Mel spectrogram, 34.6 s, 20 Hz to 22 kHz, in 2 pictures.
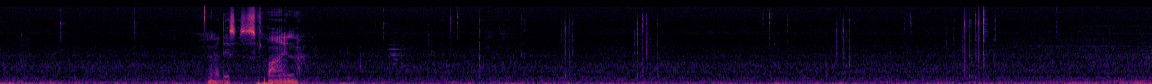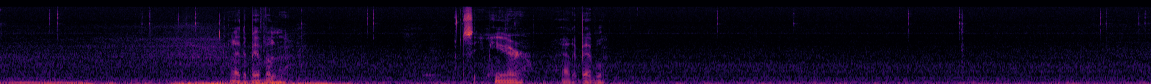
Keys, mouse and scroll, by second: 6.9-8.6 shift+middle drag, 8.4 KP_3, 9.5 g, 12.5 shift+a, 14.2 s, 19.6-22.9 drag, 22.9-24.2 middle drag, 24.2-29.3 drag, 29.3-30.9 middle drag, 30.9 click, 31.7-33.9 middle drag, 33.9-34.5 drag.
